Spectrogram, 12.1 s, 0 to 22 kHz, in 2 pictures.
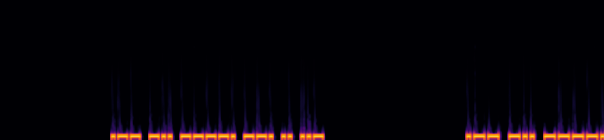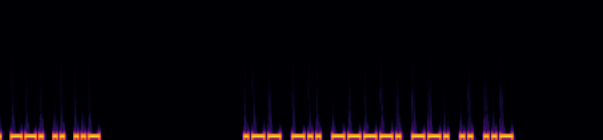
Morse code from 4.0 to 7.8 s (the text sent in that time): WD9GIU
